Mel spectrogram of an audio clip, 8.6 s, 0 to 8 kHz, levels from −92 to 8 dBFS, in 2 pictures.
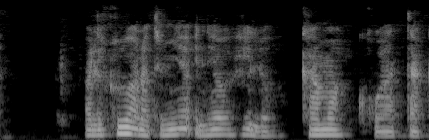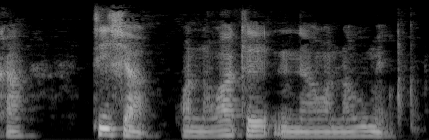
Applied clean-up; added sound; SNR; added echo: none; none; none; none.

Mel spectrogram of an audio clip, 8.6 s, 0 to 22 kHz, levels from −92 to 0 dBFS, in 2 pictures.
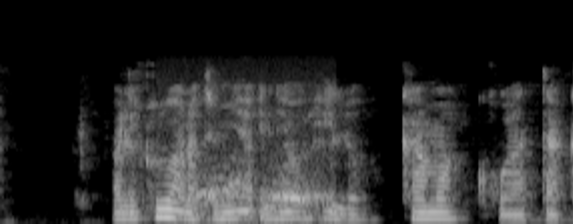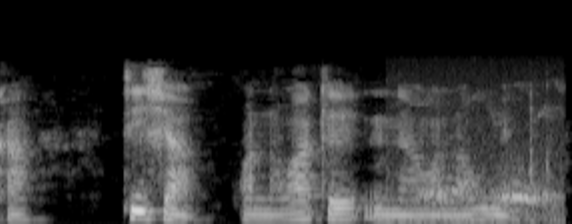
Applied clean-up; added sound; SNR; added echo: none; Bird; 5 dB; none.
